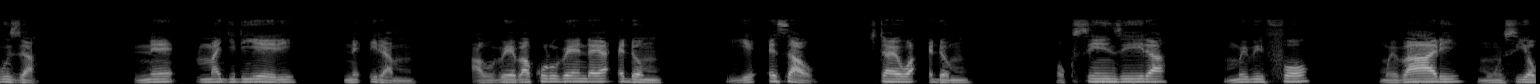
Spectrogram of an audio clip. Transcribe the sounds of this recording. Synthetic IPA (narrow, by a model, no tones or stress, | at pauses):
uza̰ | ne̞ | maɟidie̞ɾi | ne̞iɾamu | a̰βoβe̞βakuluβe̞ːndajaʔedo̞mu | je̞ːsaṵ | ci̥tajewaedo̞mu | oku̥siːnziːɾa | miβifo̞ | mwe̞βaːlimuːnsijo̞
